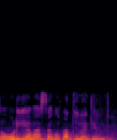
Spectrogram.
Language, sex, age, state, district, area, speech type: Odia, male, 60+, Odisha, Nayagarh, rural, spontaneous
